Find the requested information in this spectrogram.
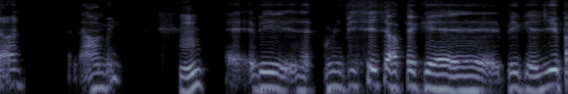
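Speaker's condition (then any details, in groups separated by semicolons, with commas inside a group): Cerebral palsy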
